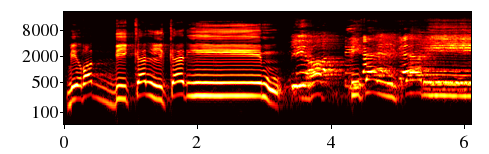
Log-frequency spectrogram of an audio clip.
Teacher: با کے نیچے زیر ہے، بغیر کھینچے، حرکات کو بغیر کھینچے ادا کرتے ہیں، اور را پر پھر زبر آیا اس لیے موٹا پڑھیں گے۔ اور پیارے بچوں یہ بات جو ہے تھوڑا سا رک کر اور جماؤ کے ساتھ، کیونکہ حرف قلقلہ والا ہے، تھوڑا رک کر ادا، مشدد حرف کوئی بھی آئے تو اس کو ہمیشہ تھوڑا رک کر ادا کر دیں، اور حرف قلقلہ کا ہو تو تھوڑا جماؤ بھی ہو جاتا ہے۔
